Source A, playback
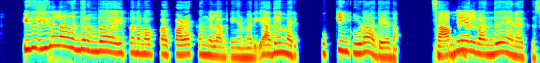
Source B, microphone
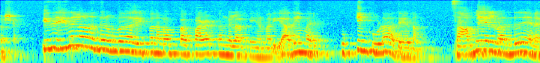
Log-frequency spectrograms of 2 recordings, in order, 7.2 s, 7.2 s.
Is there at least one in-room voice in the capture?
No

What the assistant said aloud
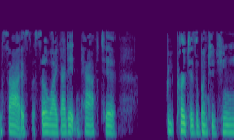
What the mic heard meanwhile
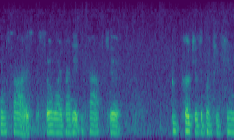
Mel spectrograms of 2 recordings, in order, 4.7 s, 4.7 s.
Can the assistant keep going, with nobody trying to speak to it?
Yes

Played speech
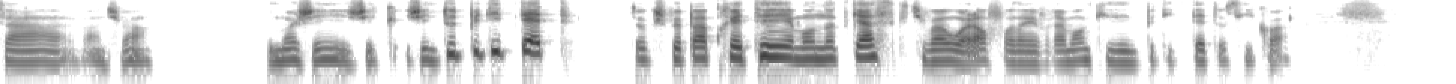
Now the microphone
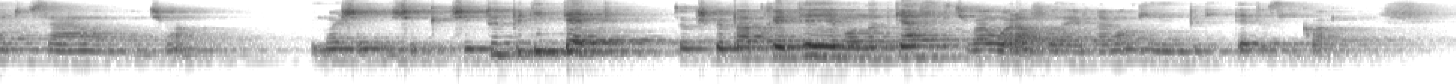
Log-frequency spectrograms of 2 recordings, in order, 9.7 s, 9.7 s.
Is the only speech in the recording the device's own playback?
Yes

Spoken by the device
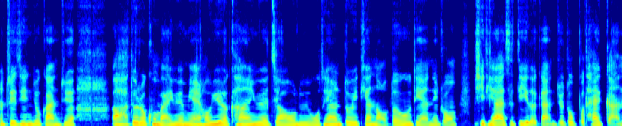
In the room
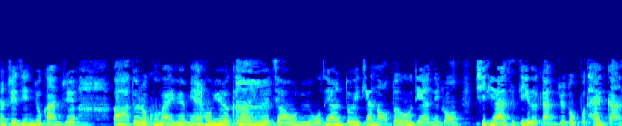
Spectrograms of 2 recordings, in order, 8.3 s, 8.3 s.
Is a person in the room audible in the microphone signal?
Yes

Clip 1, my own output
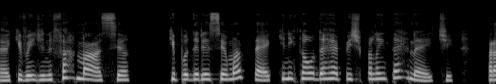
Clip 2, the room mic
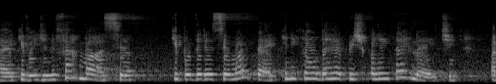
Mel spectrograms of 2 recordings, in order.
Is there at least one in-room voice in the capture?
No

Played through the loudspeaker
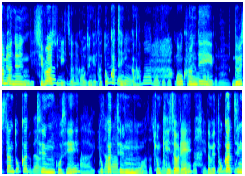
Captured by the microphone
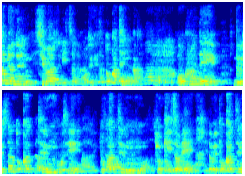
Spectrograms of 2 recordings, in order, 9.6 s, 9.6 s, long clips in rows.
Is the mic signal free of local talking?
Yes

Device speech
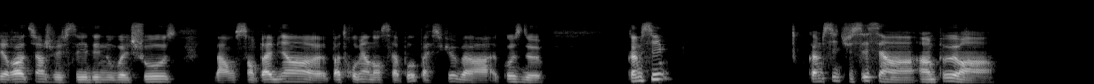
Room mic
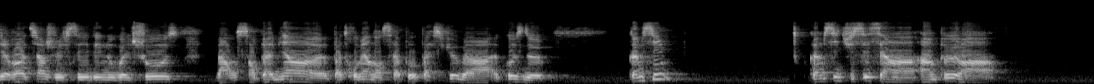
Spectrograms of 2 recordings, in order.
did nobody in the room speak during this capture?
Yes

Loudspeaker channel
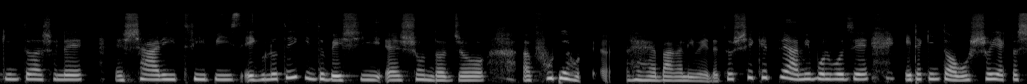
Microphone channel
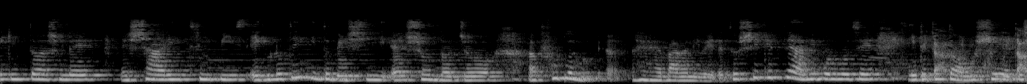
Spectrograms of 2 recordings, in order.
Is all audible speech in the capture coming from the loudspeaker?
No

